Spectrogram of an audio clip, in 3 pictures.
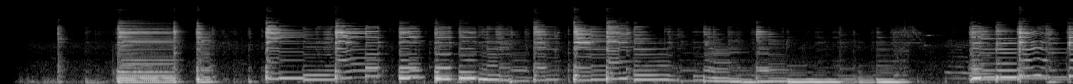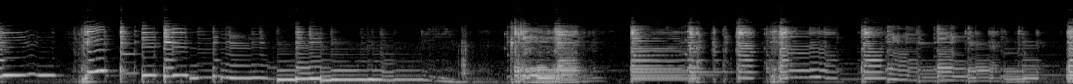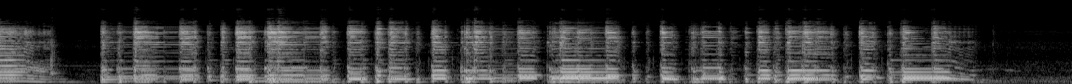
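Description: Electric guitar played through a buffer pedal into an amplifier: picked chords and falling single-note runs, then strummed chords in a steady rhythm for the last third.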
